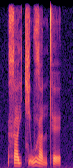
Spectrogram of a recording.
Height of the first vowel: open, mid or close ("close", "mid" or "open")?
open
